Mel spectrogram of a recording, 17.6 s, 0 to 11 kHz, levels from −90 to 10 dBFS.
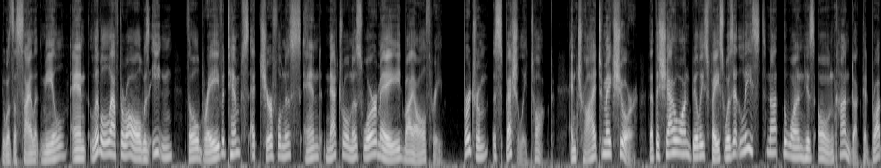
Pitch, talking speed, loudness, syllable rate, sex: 145 Hz, 165 wpm, -18 LUFS, 4.5 syllables/s, male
